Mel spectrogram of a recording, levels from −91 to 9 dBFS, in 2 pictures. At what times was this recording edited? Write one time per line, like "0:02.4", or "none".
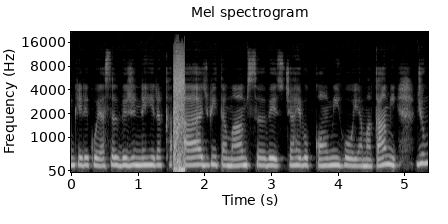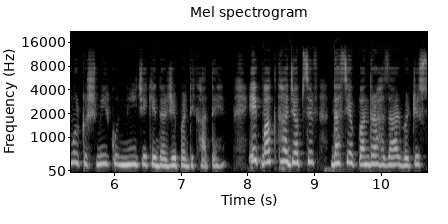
0:01.6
